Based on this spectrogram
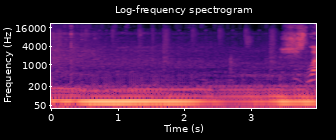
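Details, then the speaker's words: Toyota Supra 2JZ inline-six after cleaning gunked idle air control valve (IACV), which had caused bad idle since purchase; loud deep exhaust burble, even pulse, no hunting, idling consistently though it usually goes erratic near operating temperature; normal idle. "so she's loud but as of right now she's idling consistently"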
